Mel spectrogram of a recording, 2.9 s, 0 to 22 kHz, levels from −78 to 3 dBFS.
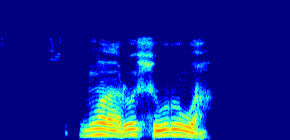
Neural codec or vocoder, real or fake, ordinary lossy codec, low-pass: codec, 16 kHz in and 24 kHz out, 2.2 kbps, FireRedTTS-2 codec; fake; Opus, 24 kbps; 7.2 kHz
